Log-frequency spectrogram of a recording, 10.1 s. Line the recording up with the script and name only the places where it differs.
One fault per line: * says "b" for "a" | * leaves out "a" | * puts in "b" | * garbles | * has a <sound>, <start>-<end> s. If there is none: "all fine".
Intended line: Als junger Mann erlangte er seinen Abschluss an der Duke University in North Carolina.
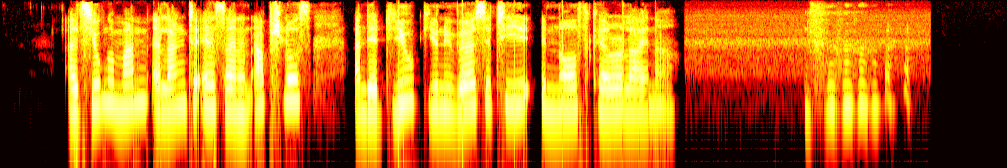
* has a laugh, 8.0-9.1 s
